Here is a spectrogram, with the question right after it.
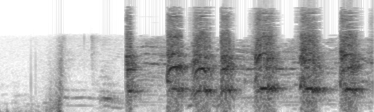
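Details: Startled by a Halloween prop, puppies break from a few quiet yips into loud, harsh barks repeated about twice a second.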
